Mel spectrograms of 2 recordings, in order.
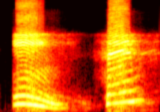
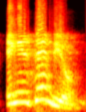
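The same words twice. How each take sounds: First: Incendio drawn out slowly, syllable by syllable; syllabified. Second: Said in the usual way. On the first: Shown as a demonstration. Teacher showing students the syllable split, slow and drawn out. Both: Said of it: "el silabeo".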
